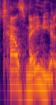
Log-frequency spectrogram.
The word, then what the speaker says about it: Tasmania: know how to pronounce Tasmania somehow okay you can talk smack about Tasmania all day no one in Australia cares but it is pronounced Tasmania saying that though that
